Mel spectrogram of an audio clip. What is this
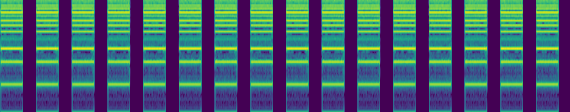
Alarm Clock Loop
A looped digital synth done in LMMS to resemble a alarm clock.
